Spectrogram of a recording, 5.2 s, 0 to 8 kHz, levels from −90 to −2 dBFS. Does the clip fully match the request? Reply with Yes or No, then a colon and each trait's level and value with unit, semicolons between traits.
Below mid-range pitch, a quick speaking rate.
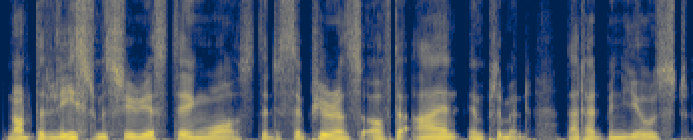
No: low, 130 Hz; average, 185 wpm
